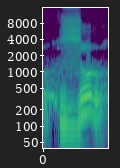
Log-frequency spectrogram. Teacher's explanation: زا سیٹی کی آواز سختی سے پڑھا جائے گا.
